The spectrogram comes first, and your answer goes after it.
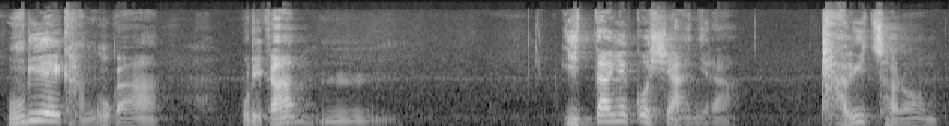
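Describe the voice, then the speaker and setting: A young man in his twenties preaching a casual sermon in a small church, telling personal stories with lively acted-out quotes and frequent laughter. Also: mid-range voice, slow pace. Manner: animated storytelling, acts out quotes, laughs often. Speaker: pastor.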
